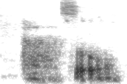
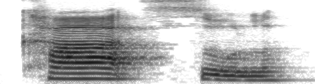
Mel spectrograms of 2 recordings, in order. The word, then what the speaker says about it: castle: we do not pronounce the T in castle, so it's just Right. castle. Okay. This is how you. So this is the spelling castle, but the sound castle.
